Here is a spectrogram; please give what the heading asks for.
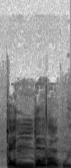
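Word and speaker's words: dunder: 앞에 언더스코어 2개, 뒤에 언더스코어 2개 이렇게 붙는데 요건 더블 언더스코어라고 그래서 던더라고 읽어요.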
